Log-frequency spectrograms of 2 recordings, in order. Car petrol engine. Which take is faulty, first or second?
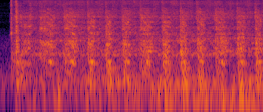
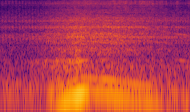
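first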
